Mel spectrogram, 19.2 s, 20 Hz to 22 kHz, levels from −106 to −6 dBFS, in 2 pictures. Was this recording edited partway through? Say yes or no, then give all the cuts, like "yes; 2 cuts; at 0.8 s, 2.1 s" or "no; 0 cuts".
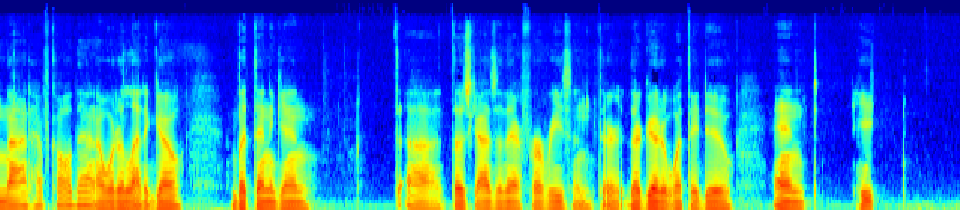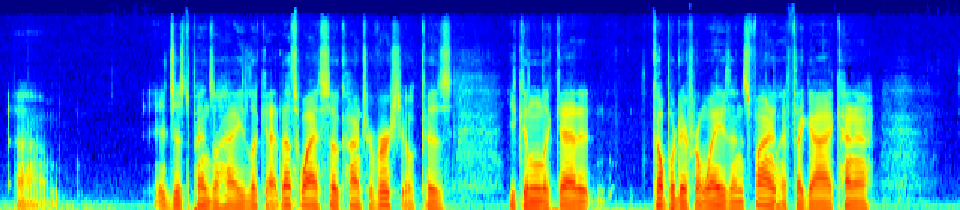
yes; 1 cut; at 17.3 s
